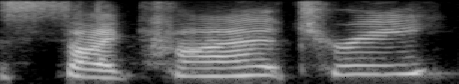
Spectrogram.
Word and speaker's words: psychiatry: pretty um and like psychiatry psychiatry is spelled p s y there's a silent p that starts the word so there are a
